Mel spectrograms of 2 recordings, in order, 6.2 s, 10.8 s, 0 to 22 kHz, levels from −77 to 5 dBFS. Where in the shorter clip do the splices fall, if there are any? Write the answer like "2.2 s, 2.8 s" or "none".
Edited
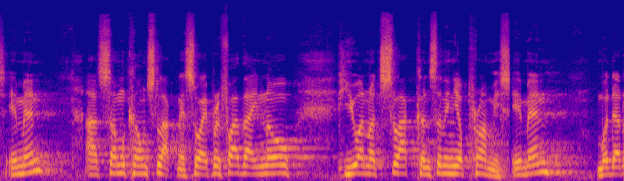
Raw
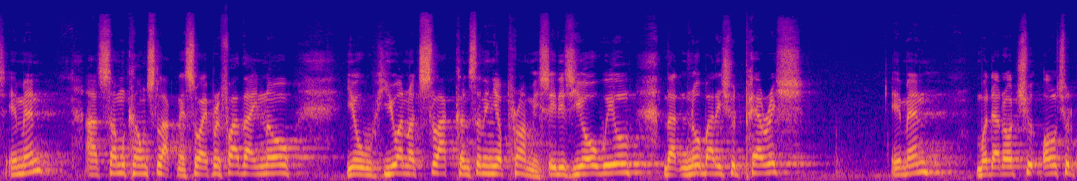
3.4 s, 5.1 s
